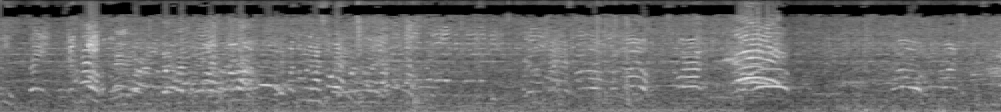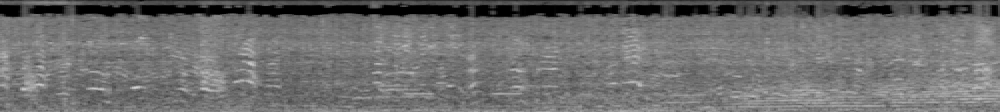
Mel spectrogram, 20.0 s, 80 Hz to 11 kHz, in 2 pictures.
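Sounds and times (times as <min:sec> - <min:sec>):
people talking and calling out: 0:00.0 - 0:20.0.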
